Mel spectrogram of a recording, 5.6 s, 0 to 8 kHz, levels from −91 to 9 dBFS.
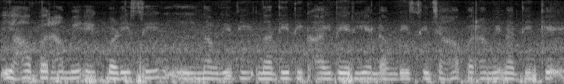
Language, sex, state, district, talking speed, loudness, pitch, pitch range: Hindi, female, Chhattisgarh, Korba, 210 wpm, -17 LUFS, 205 Hz, 200-215 Hz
